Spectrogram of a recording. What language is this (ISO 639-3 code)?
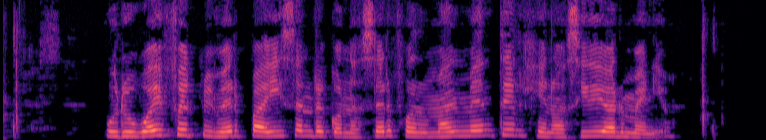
spa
